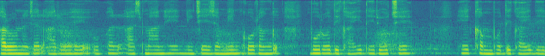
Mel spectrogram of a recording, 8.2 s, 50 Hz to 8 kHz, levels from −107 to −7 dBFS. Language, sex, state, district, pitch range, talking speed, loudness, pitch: Rajasthani, female, Rajasthan, Churu, 185-195 Hz, 130 wpm, -22 LUFS, 190 Hz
